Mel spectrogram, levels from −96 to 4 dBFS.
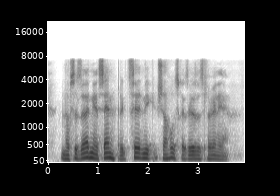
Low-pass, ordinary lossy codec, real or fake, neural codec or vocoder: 7.2 kHz; none; fake; codec, 16 kHz, 1 kbps, FreqCodec, larger model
